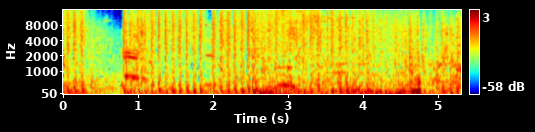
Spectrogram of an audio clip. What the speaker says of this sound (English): That was a well-placed grenade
